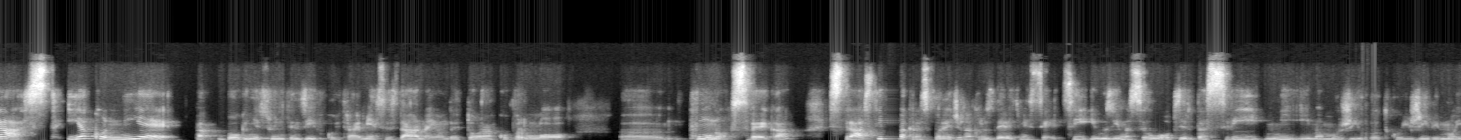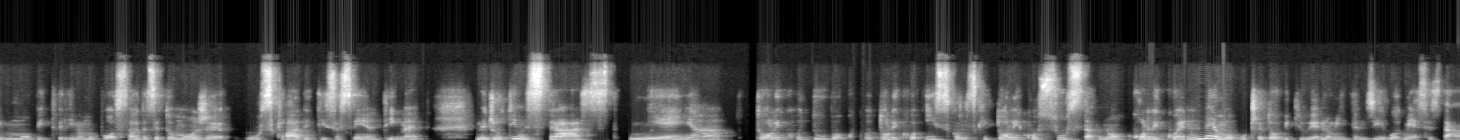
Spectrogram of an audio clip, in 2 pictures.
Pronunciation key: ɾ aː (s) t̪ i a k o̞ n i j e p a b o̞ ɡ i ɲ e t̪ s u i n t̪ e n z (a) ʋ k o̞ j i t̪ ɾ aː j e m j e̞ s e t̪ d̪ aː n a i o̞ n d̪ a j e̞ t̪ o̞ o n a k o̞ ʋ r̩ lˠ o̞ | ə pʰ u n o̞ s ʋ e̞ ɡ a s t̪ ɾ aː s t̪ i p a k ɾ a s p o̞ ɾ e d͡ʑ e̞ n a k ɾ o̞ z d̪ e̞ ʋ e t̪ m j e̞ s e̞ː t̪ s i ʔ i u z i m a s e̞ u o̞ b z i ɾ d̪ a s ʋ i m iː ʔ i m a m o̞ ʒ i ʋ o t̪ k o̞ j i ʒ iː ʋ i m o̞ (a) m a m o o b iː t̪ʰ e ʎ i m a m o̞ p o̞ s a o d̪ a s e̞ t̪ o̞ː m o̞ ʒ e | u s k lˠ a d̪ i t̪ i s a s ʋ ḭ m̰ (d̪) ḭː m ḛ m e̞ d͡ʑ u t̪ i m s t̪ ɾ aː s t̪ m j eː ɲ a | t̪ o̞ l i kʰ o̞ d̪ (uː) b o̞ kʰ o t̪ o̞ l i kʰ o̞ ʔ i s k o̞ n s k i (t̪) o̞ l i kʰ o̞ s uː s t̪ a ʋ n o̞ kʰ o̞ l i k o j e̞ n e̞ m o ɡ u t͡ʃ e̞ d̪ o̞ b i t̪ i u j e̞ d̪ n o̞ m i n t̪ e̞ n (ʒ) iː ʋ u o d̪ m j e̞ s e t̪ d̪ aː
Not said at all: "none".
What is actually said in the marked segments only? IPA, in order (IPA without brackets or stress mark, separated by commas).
s, i, i, t̪, u, t̪, z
